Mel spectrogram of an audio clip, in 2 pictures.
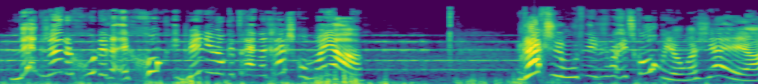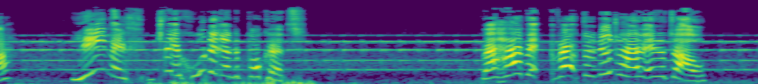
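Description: Dutch level-crossing warning bell ringing steadily while the red lights flash. A voice rises and falls over it, and a low rumble underneath dies away about ten seconds in.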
